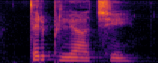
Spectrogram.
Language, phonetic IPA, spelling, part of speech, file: Ukrainian, [terˈplʲat͡ʃei̯], терплячий, adjective, Uk-терплячий.ogg
- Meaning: patient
